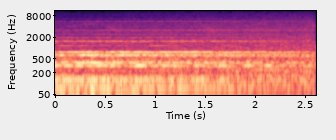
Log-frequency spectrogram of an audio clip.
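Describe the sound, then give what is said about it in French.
A train rolls steadily along the track beside the sea at night, a continuous low rumble with a sustained, droning mechanical hum and faint whining tones layered on top, loud and unbroken throughout. “10 heures le train longe la mer.”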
